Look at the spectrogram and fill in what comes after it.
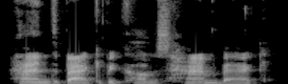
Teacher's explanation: The duh duh is deleted. It becomes nothing. Just disappears.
